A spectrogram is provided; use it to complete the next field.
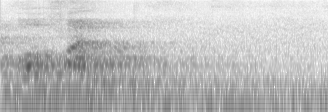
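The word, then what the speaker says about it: often: सोफन इसी तरह से एक हमारा होता है ओफन ये बहुत कॉमन वर्ड है सबको पता है इसके बारे में तो इसमें हम टी जो है हमारा वो साइलेंट रहता है ओन में इसी तरह से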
